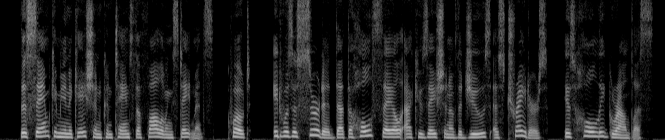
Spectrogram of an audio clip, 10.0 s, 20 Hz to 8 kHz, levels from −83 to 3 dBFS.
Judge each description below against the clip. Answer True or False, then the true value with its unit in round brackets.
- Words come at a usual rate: False (130 wpm)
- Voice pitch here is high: True (200 Hz)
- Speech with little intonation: False (4.7 semitones)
